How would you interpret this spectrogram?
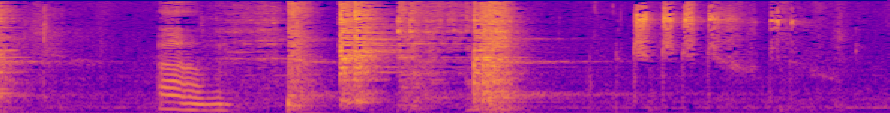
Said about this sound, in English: And there's one more thing that I needed to clean and should have before this whole thing started. Just wiping out one of our cast iron skillets.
